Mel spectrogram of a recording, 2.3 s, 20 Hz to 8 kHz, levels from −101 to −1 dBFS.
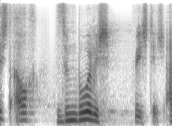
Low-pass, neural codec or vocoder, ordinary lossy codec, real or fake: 7.2 kHz; codec, 16 kHz, 0.5 kbps, X-Codec, HuBERT features, trained on general audio; none; fake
